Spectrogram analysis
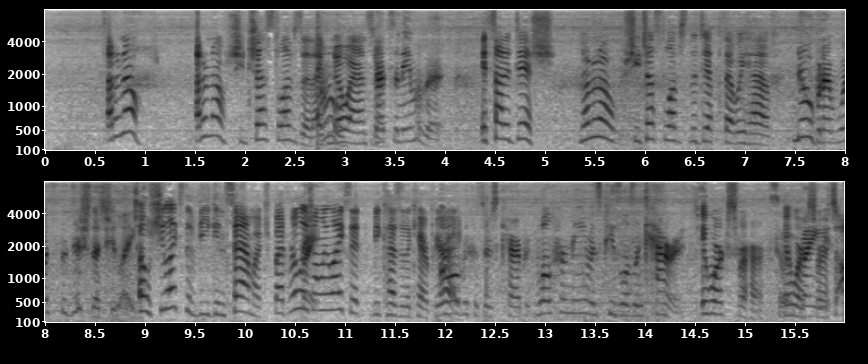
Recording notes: We stood outside the bakery, on our front porch, and just talked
